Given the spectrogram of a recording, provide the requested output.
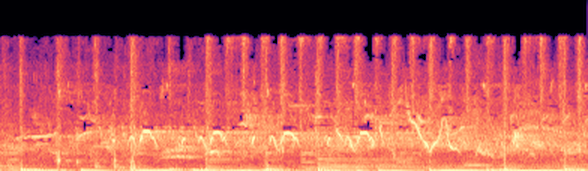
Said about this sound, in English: We have a lot to say about birds, but so do they.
